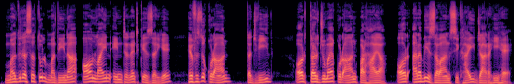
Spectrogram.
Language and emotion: Urdu, neutral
